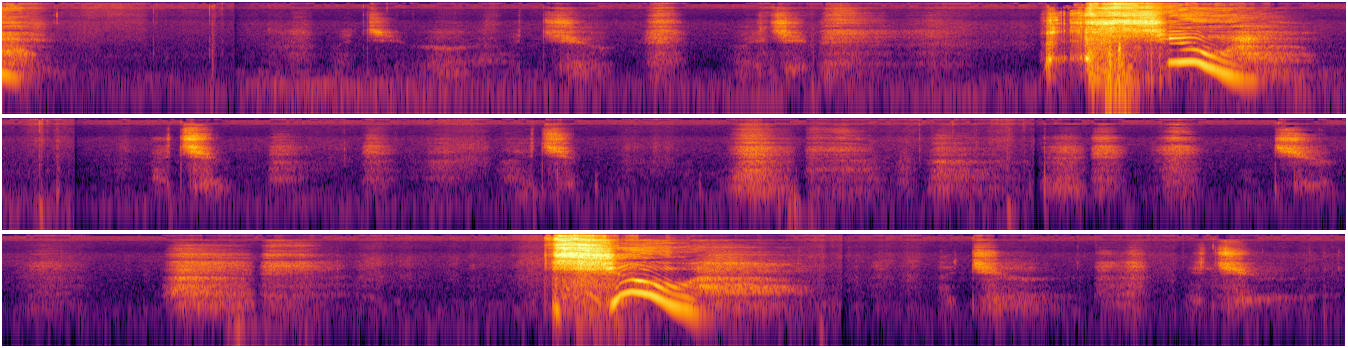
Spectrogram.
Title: "Achoo" build-ups & sneezes (f)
